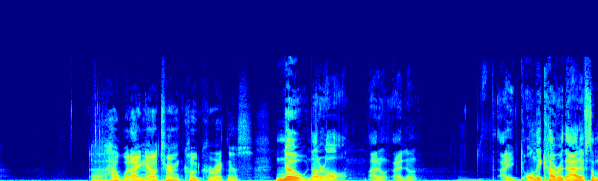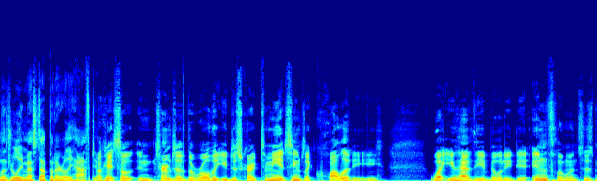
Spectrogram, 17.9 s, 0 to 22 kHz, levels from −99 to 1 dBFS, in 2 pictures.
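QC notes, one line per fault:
11.72 s block of digital silence: output buffer likely not filled in time, about 2.9 ms zeroed (fits a 128-sample buffer) between "so in terms" and "the role that you", heard as a tick.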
